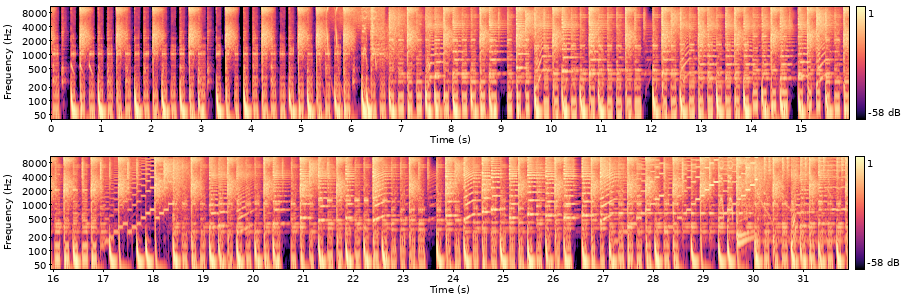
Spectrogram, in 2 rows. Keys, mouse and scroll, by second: 0.0-2.0 typing, 4.9 -, 11.4 ctrl+t, 12.9 alt+click, 19.5 ctrl+t, 20.9 alt+click, 27.0 double click, 30.4 double click.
